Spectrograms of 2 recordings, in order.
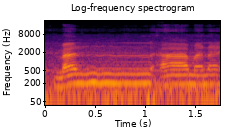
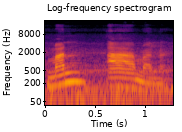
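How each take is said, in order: First: The n is drawn out with a nasal hum. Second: The n is clear, with no nasal hum. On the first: The speaker calls it wrong. "itu tidak bisa diterima" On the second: The speaker calls it right. "benar-benar izhar dan tidak boleh ada dengung"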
